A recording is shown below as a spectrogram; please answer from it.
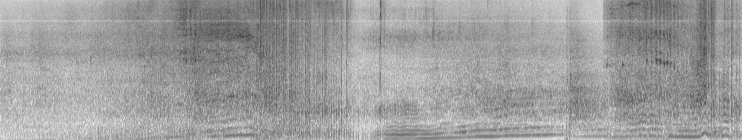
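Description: Rally car at speed on a gravel forest stage, its engine getting louder as it approaches. The engine note climbs through the gears, with shifts about halfway through and again a few seconds later, and it is close by near the end.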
